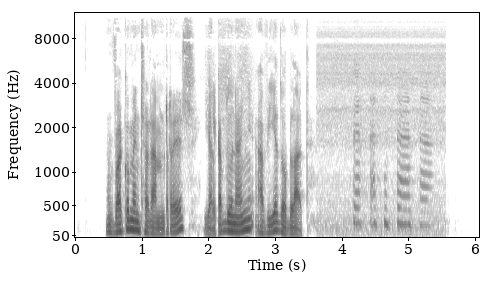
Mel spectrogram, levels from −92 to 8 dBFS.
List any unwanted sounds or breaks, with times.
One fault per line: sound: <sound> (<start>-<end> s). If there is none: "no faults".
sound: laugh (3.9-5.4 s)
